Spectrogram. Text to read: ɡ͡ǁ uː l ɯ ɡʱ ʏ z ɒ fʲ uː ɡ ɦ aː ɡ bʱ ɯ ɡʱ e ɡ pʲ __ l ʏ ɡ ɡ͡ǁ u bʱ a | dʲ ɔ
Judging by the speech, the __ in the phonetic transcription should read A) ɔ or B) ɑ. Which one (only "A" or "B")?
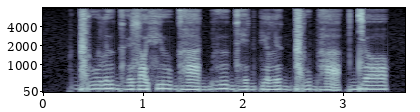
A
